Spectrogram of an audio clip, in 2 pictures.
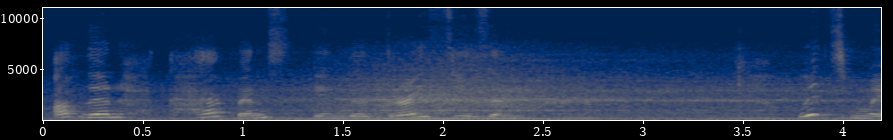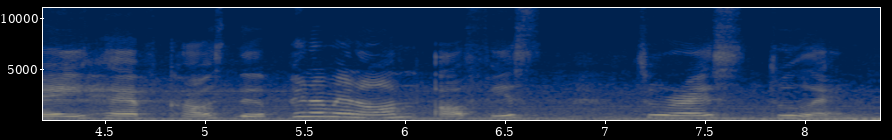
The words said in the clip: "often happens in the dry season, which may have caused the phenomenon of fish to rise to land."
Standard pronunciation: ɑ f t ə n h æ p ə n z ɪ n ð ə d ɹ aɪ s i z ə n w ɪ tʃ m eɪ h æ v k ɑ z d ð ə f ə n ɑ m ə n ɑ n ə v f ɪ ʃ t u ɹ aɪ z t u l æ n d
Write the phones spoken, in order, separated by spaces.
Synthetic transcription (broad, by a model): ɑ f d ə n h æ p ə n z ɪ n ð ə d ɹ aɪ s i z ə n w ɪ tʃ m eɪ h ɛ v k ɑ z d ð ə p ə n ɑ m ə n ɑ n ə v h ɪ s t u ɹ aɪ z t u l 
